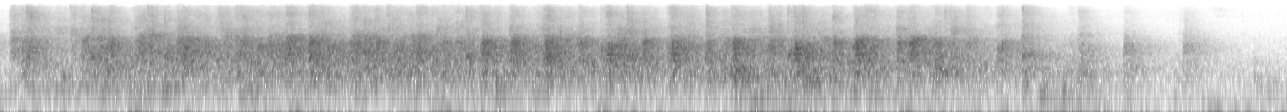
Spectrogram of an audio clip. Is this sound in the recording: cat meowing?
no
